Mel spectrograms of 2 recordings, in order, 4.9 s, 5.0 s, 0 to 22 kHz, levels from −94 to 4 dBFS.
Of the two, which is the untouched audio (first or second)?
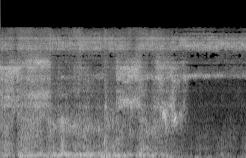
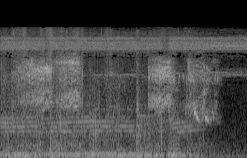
second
